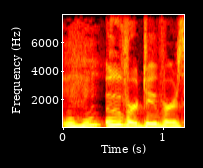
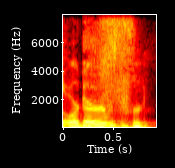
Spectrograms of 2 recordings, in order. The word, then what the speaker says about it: hors d'oeuvres: Ouverduvers, as my dad calls hors d'oeuvres, because he can't pronounce it or spell it. Western.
